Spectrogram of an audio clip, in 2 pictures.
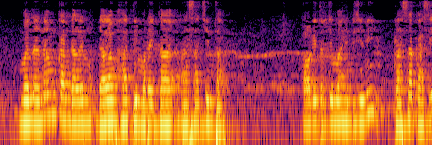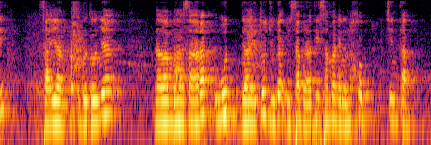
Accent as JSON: {"language": "Indonesian", "region": "Aceh", "country": "Indonesia", "said": "Saya sebagai orang Aceh"}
